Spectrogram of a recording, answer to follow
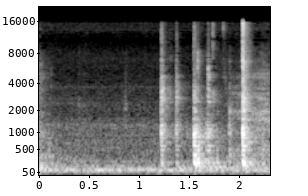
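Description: Near quiet with no synthesizer tone: oscillator two's amplitude is turned all the way down, so nothing comes from the output. A few faint clicks sound about a second and a half in.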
